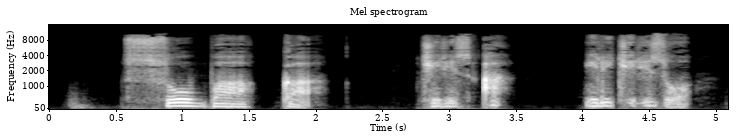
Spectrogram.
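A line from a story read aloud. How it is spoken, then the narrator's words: Muttering. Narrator (Russian): бормотал Сергей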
